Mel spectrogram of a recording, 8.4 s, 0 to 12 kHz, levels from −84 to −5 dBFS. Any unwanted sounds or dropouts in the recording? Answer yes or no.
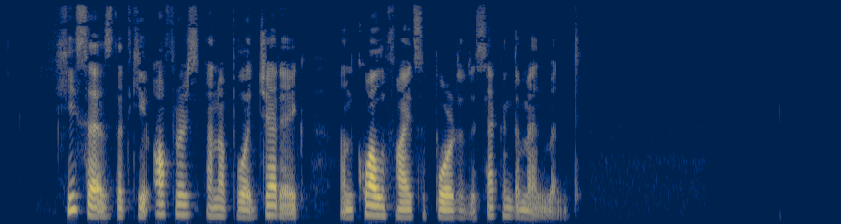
no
